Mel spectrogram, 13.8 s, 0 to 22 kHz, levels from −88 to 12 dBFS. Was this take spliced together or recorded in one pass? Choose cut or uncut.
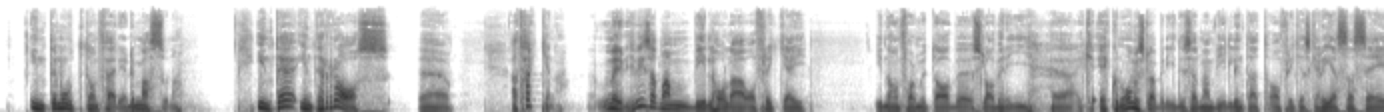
uncut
